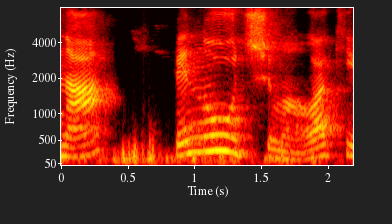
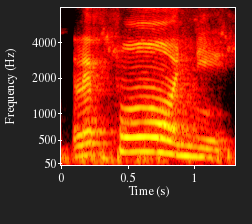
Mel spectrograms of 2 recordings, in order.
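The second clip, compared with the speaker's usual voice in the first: "Telefone" with the nasal FON held long; slow demo, long stressed FON in "Telefone"; lingering on FON; much slower than usual. Shown as a demonstration. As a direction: stretch the third syllable of "Telefone". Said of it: "ele demora".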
